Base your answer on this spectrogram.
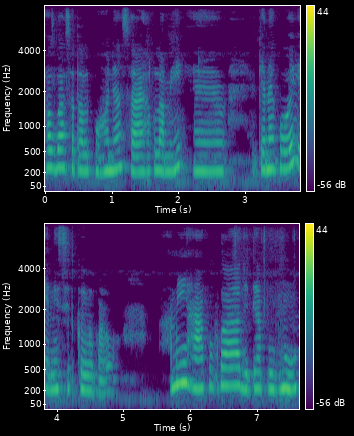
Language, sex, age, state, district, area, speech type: Assamese, female, 30-45, Assam, Dibrugarh, rural, spontaneous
